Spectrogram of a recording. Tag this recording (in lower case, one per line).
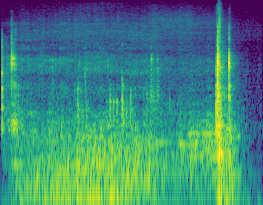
home sounds
door
slam
sliding door
wood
